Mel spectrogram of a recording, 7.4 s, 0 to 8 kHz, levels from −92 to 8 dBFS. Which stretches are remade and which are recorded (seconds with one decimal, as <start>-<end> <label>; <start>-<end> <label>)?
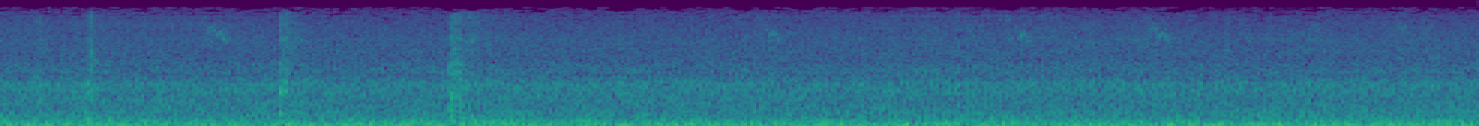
0.0-4.4 recorded; 4.4-5.3 remade; 5.3-5.9 recorded; 5.9-6.5 remade; 6.5-7.4 recorded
